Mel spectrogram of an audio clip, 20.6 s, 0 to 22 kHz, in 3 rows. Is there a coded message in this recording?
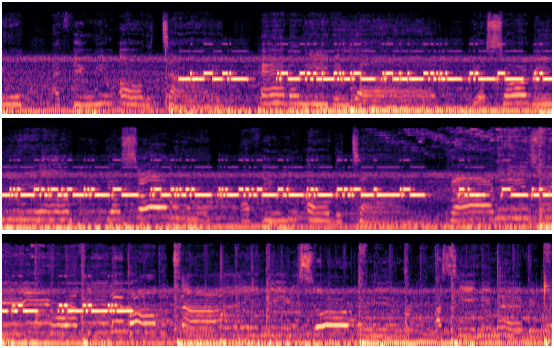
Yes: TTY/TDD text telephone tones (45.45 baud Baudot) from 2.2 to 15.4 s, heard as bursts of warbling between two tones, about 400 Hz shift, 1600 Hz centre, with phone line noise and room echo. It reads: THE CREEK FLOWS EASTERLY AND EVENTUALLY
